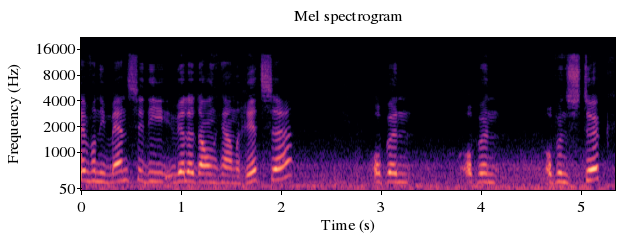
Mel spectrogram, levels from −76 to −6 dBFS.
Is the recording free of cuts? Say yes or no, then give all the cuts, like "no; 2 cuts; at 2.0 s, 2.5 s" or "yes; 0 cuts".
yes; 0 cuts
